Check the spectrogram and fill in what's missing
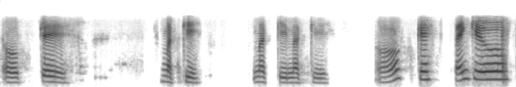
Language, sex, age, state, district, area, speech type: Marathi, female, 45-60, Maharashtra, Pune, urban, conversation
